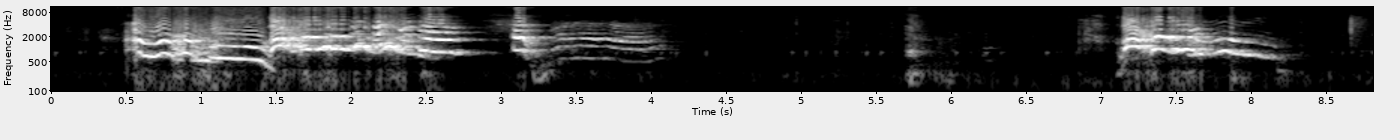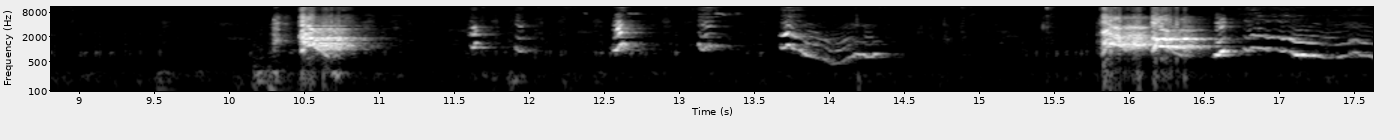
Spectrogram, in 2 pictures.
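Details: Pet papillons and a shih-tzu vocalizing together during their bedtime ritual, March 2007; loud drawn-out yips and wavering howl-like calls come in bursts of one to three seconds separated by short pauses, with quieter whines between.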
